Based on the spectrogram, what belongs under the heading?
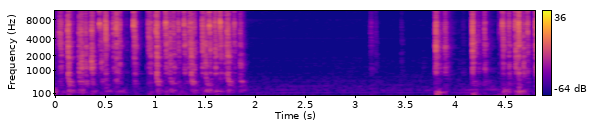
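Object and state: Mechanical keyboard being typed on.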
